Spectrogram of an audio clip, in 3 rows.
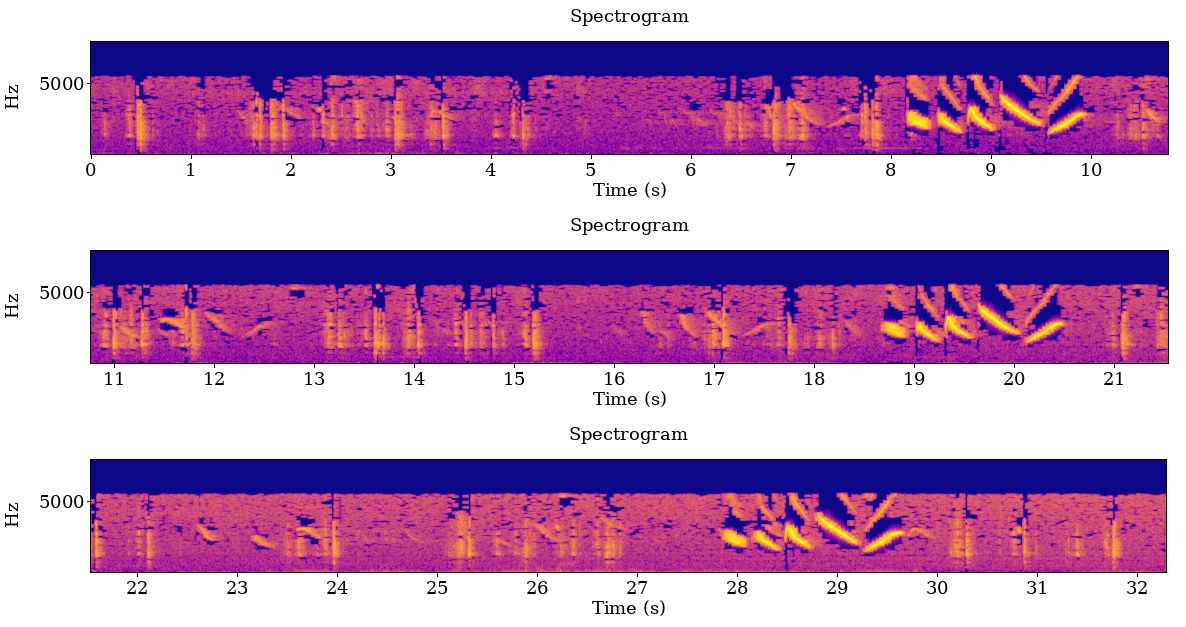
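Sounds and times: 
green-winged saltator whistled song: 8.2 - 10.0, 18.7 - 20.6, 27.8 - 29.8.

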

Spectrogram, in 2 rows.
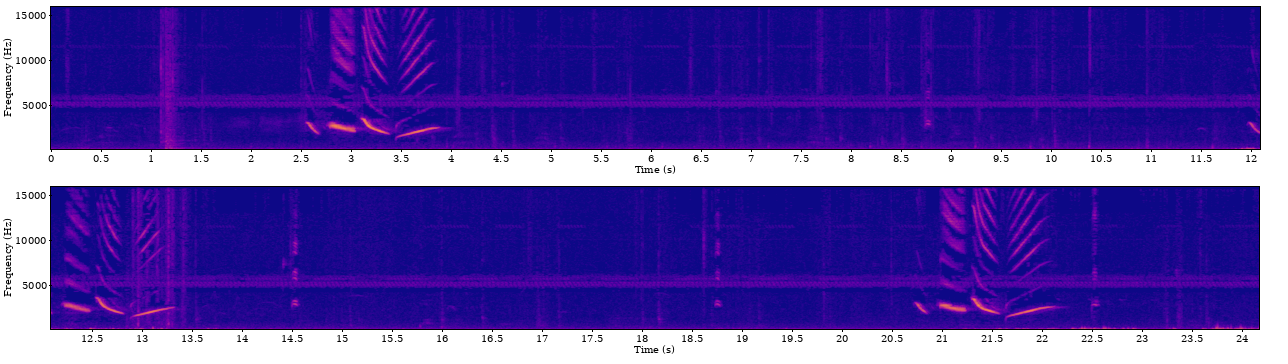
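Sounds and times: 
green-winged saltator song of rich downslurred whistles: 2.1 - 4.0, 11.5 - 13.8, 20.7 - 22.9.

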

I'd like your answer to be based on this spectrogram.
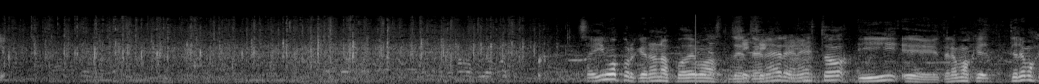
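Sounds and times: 
audience applause: 0.0 - 5.7
speech: 5.8 - 10.3.

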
